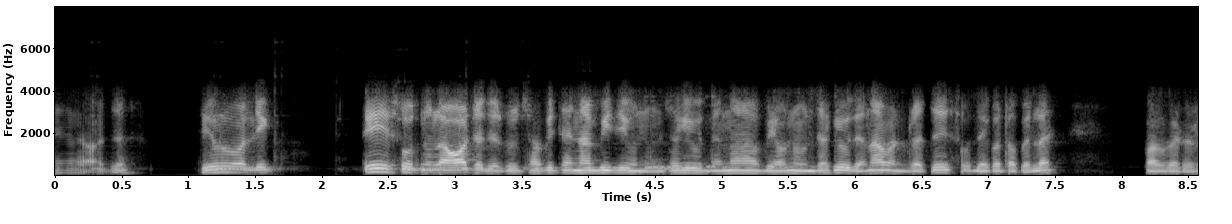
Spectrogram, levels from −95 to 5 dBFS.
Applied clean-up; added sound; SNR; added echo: neural mask model DeepFilterNet 3.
